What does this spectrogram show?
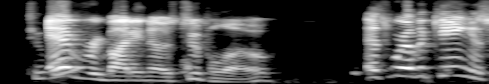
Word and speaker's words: Tupelo: here in Tupelo and I'm like everybody knows Tupelo that's where the king is from everybody knows Tupelo Mississippi but he said to pillow I'm like no yeah nobody can pronounce the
